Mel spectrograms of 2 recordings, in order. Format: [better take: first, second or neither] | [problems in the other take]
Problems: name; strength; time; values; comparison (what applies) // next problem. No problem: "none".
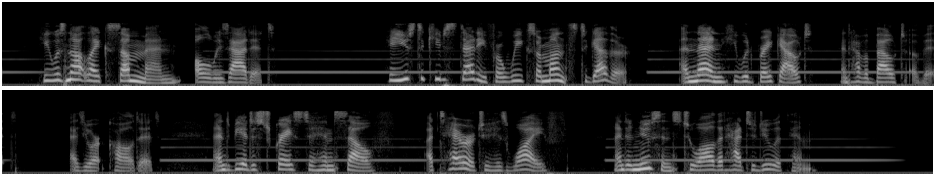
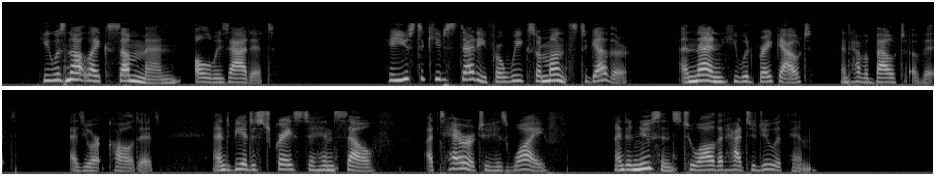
second | background sound (Wind instrument, woodwind instrument); 18 dB below the speech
